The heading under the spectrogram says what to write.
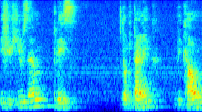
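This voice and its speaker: Recorded with audible room echo and noticeable background noise, a man talks at a medium pitch with ordinary pitch variation. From Ukraine, Crimea. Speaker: performance artist. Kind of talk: live event speech to audience. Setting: stage with audience.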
